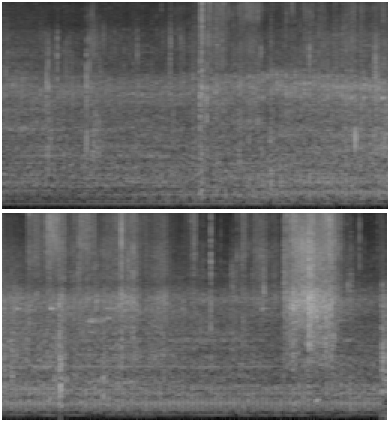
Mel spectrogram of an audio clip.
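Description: An engine idling steadily, with a few sharp knocks as cardboard boxes are set down on a truck's steel flatbed, and a short rush of noise near the end.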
